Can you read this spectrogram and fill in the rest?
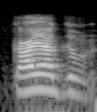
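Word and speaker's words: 가야금: Gayugum? How do you say Gayagum. that? Gayagum.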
